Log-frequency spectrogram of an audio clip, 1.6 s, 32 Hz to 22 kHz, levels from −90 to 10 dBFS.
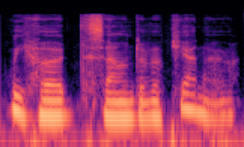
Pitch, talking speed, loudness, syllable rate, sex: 130 Hz, 260 wpm, -14 LUFS, 5.4 syllables/s, male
